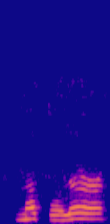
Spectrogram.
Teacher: पो की आवाज झटके वाली होगी और मोटी होगी, मपोला। इस तरह से।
